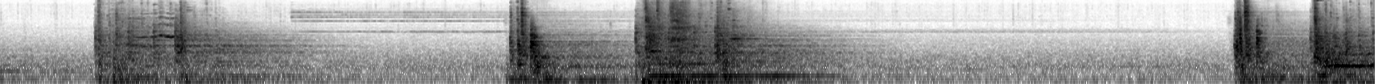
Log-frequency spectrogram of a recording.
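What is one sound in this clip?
Heavy stone grinds and rumbles in loud bursts.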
